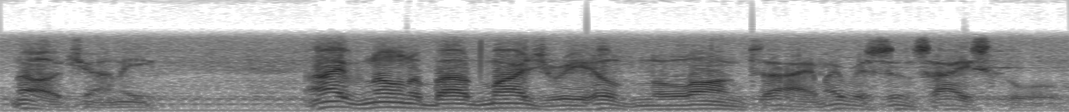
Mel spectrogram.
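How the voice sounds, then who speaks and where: An actor playing an earnest male insurance man who explains things deliberately and carefully in an old radio crime drama. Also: sits low, expressive. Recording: muffled, noisy old radio recording.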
